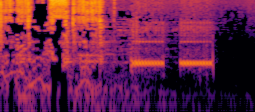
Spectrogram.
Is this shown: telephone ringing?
yes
